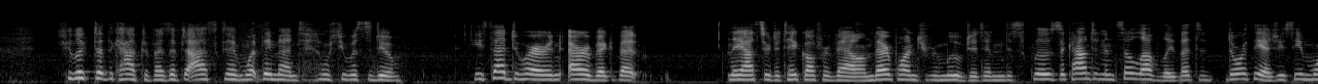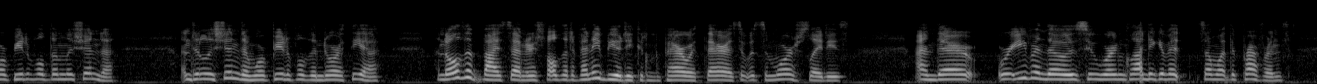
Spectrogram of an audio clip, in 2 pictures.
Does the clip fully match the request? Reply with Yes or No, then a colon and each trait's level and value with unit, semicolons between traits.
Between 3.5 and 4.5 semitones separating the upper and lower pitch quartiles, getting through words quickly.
No: average, 2.9 semitones; fast, 210 wpm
